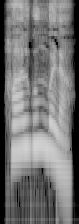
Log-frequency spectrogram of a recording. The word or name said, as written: ಹಾಲ್ಗುಂಬಳ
